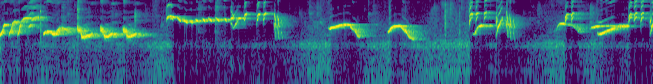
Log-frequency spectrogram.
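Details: White-rumped shama song used as a lure to stir stressed or silent birds into singing: loud clear whistled phrases, a run of falling slurred notes, a long sustained whistle, then repeated downslurred whistles and bright rising notes.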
